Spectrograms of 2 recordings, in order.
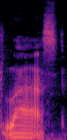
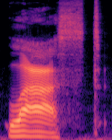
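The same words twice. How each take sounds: First: The S is soft, ending in a D-like sound. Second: The S and T are crisp and hard. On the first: "a really soft S that ends in a D" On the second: "here's a hard pronunciation last"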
